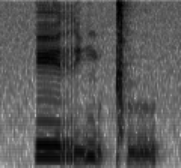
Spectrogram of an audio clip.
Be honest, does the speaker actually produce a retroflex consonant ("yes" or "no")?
no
